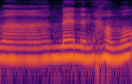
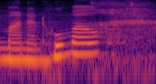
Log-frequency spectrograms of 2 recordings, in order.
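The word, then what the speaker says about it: Mann+Hummel: I'm from Man and Hummel, or if you pronounce it the German way, Man and Hummel.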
